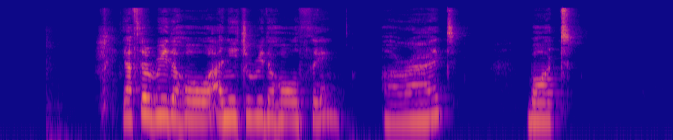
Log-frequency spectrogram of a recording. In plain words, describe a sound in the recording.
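A woman speaks softly and emotionally close to a microphone.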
